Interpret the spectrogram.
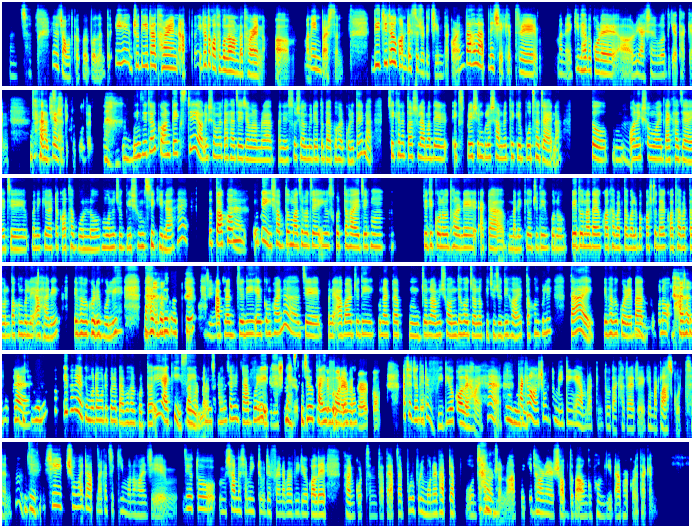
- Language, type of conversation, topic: Bengali, podcast, আপনি যে মন দিয়ে শুনছেন, তা বোঝাতে সাধারণত কী কী শব্দ বা অঙ্গভঙ্গি ব্যবহার করেন?
- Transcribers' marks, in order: laughing while speaking: "আচ্ছা"; other background noise; chuckle; horn; tapping; laughing while speaking: "এভাবে করে বলি"; chuckle; laughing while speaking: "জ্বী"; other noise; chuckle; laughing while speaking: "তাই বলতে হয়"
